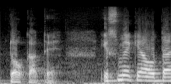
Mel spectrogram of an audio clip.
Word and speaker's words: Tauktae: तो इसमें क्या है, कई के या कई टी साइलेंट रखते हैं, तो ये ताऊते भी हो जाता है, तोकते भी हो जाता है। म्यांमार ने ये नाम दिया है तोकते।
